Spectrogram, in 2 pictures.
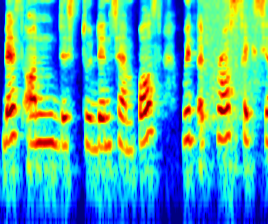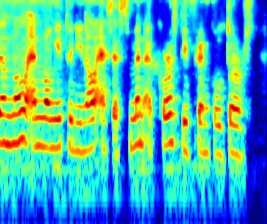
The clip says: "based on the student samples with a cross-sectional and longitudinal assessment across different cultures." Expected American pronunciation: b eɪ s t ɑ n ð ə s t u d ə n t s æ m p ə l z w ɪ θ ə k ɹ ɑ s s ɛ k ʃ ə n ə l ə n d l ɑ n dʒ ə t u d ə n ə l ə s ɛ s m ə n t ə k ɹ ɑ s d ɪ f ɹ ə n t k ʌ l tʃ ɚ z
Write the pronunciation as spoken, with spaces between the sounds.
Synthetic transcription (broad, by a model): b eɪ s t ɑ n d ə s t u d ə n t s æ m p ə l s w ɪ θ ə k ɹ ɑ s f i k s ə n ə l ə n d l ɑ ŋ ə t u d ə n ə l ə s ɛ s m ə n t ə k ɹ ɑ s d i f ɹ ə n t k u l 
